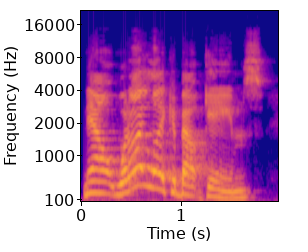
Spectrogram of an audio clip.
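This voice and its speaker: A man in casual podcast chat giving a game review, animated and swearing freely. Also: high-pitched, measured pace. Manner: animated, swearing, acts out scenes in mock voices.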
